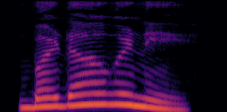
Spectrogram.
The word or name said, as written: ಬಡಾವಣೆ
